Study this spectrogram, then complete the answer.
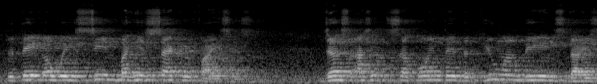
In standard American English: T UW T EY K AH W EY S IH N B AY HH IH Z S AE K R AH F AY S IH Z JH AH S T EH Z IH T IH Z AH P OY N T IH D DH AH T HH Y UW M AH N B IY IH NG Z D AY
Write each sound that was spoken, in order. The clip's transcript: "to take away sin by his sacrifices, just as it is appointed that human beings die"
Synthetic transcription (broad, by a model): T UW T EY K AH W EY S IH N B AY HH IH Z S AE K R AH F AY S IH S JH AH S T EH S IH T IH S AH P OY N T IH D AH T HH Y UW M AH N B IY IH NG S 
